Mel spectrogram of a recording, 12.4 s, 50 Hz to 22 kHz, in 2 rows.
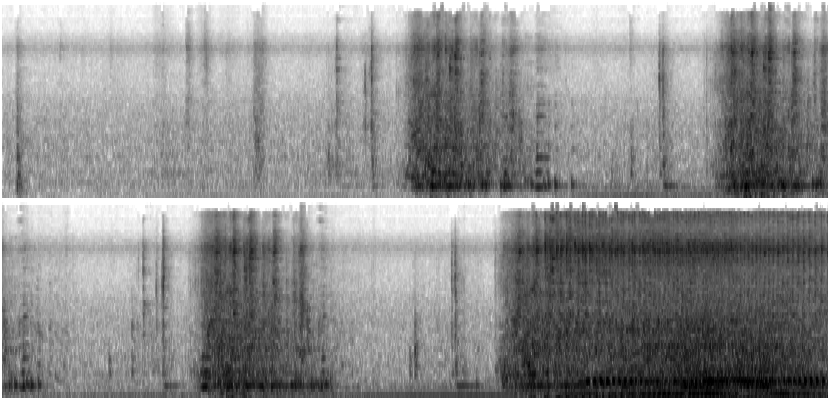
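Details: Craftsman 2700 PSI pressure washer, Briggs 7.75, stored over winter with undrained ethanol gas in a hot shed: three recoil pulls without catching, then a brief rough burst on starter fluid; gummed, syrupy carb bowl.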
